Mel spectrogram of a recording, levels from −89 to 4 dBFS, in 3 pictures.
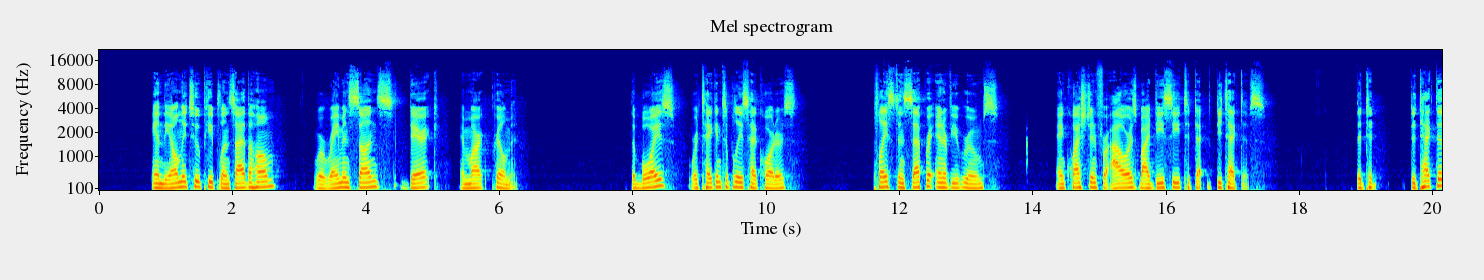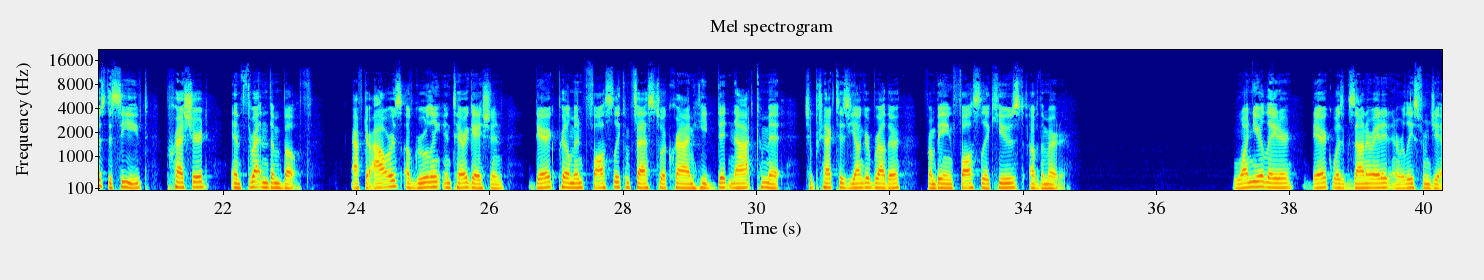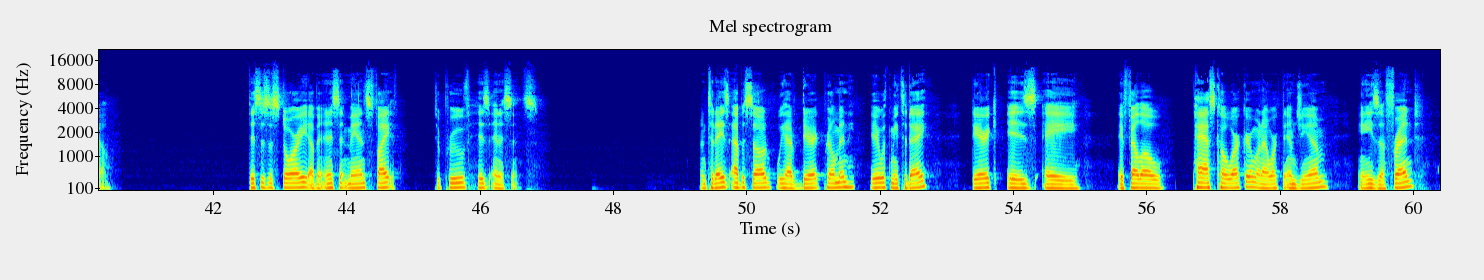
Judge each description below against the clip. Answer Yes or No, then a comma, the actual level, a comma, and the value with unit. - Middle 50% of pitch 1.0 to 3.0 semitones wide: Yes, narrow, 2.6 semitones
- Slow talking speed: Yes, slow, 125 wpm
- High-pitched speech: No, low, 125 Hz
